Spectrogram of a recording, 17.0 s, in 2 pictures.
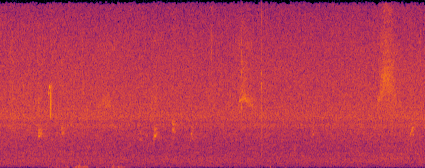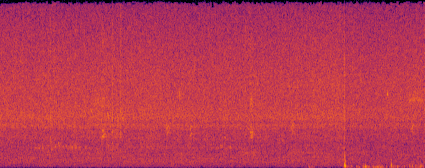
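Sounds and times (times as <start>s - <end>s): background hiss: 0.0s - 17.0s
faint bird chirps: 9.1s - 11.0s.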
